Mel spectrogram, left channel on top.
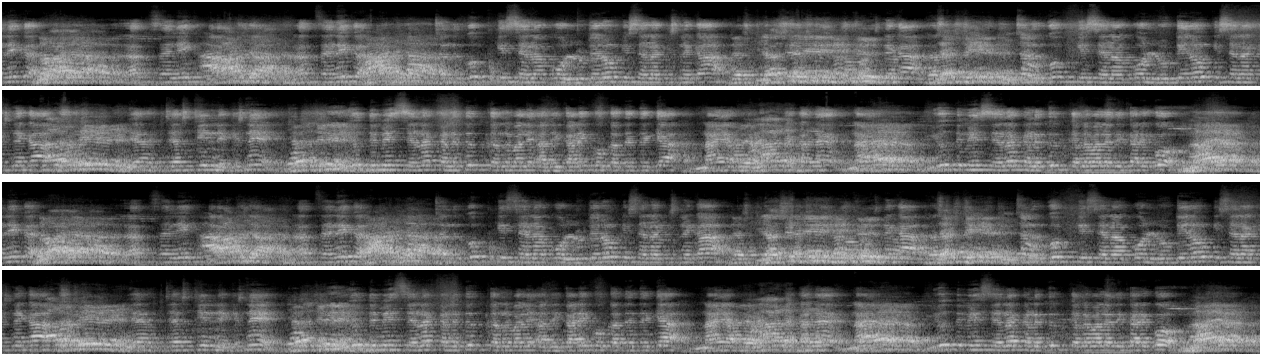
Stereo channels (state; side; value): normal; both; correlation 0.35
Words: रथ सैनिक 8,000। रथ सैनिक 8,000। चंद्रगुप्त की सेना को लुटेरों की सेना किसने कहा? किसने कहा? चंद्रगुप्त की सेना को लुटेरों की सेना किसने कहा? यह जस्टिन ने। किसने? युद्ध में सेना का नेतृत्व करने वाले अधिकारी को कहते थे क्या? नायक। क्या कहते हैं? नायक। युद्ध में सेना का नेतृत्व करने वाले अधिकारी को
